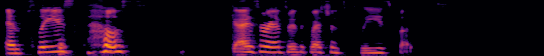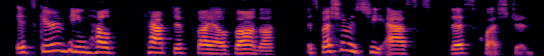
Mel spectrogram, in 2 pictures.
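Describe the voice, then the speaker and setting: A woman hosting a casual online quiz game over a voice call, reading clues slowly and evenly. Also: high voice, gravelly, pushed and bright. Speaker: quiz host.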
